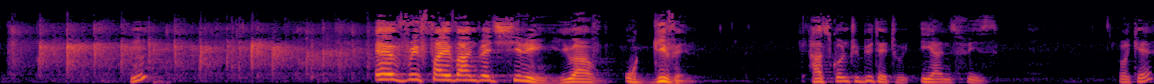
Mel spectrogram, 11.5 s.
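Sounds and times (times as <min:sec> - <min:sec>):
crowd clapping: 0:00.0 - 0:04.7
person whooping: 0:01.3 - 0:01.6
speech: 0:01.3 - 0:01.7, 0:03.8 - 0:07.0, 0:08.1 - 0:10.0, 0:11.2 - 0:11.5.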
